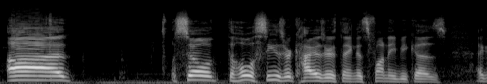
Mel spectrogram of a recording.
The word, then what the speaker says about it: Caesar: So Caesar as you would see it spelled would be pronounced Kaiser by the classical Latins and the vulgar vulgar Latin speaking world would have said Caesar and a lot of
